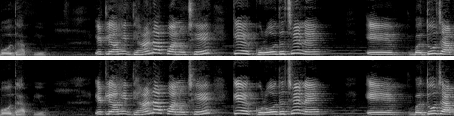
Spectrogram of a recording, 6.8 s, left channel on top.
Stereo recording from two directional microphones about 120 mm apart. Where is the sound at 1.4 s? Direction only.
40° left (ahead or behind).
